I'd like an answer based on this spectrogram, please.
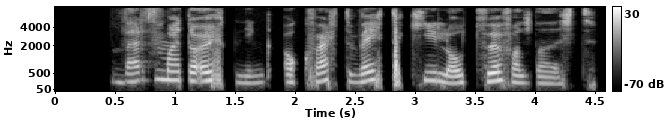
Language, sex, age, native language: Icelandic, female, 18-19, Icelandic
